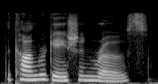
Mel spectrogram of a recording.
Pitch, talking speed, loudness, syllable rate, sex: 190 Hz, 115 wpm, -17 LUFS, 4.4 syllables/s, female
